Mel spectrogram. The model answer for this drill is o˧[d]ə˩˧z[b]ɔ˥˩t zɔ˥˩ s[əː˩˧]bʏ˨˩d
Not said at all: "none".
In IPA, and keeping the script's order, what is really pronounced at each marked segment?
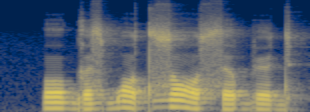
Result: ɡ, b, ə˩˧

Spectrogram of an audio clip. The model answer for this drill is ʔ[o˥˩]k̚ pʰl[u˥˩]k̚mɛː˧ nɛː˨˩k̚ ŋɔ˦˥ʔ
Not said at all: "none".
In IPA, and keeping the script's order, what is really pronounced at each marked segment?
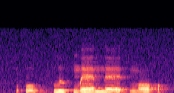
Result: o˥˩, ɯ˥˩

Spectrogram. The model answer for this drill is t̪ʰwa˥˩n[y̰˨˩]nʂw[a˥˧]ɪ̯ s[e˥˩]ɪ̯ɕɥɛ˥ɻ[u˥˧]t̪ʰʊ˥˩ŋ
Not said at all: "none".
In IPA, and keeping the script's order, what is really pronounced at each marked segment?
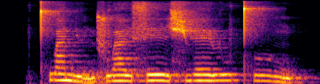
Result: y̰˨˩, a˥˧, e˥˩, u˥˧

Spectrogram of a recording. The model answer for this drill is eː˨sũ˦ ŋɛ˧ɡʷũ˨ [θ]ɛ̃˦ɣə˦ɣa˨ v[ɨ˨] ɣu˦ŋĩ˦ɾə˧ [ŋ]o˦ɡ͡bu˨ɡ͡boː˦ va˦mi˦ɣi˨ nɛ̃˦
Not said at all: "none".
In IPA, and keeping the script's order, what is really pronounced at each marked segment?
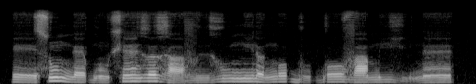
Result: ʃ, ɨ˧, ŋ

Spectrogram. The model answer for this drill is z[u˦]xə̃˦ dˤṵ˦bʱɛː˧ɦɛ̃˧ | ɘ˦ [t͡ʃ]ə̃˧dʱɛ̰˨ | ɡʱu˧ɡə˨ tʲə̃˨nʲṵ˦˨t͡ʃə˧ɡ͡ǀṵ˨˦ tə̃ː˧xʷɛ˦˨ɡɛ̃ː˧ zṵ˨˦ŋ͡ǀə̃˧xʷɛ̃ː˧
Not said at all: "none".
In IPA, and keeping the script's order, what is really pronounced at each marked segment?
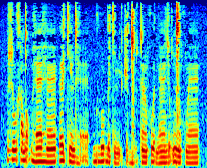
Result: u˦, tʲ

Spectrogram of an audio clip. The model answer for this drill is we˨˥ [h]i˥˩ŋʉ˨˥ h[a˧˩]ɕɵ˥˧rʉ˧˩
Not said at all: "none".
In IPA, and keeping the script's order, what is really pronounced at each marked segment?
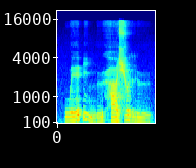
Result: ʔ, a˧˩

